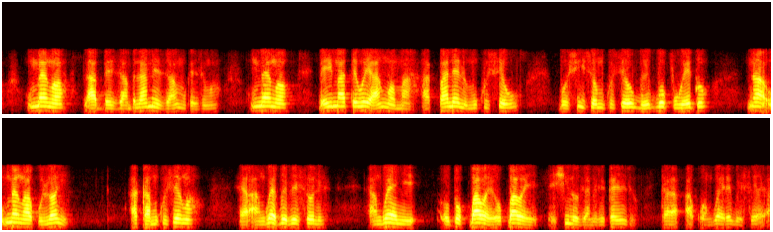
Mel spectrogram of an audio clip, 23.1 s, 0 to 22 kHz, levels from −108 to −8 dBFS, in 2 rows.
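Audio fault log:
Throughout: Speex codec. The speech is confined to a telephone band of roughly 300 Hz to 3.5 kHz, with nothing above 3.8 kHz. Heavy damage makes it sound noisy and hoarse, which fits a low bitrate near 8 kbps that starves the excitation signal of bits.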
